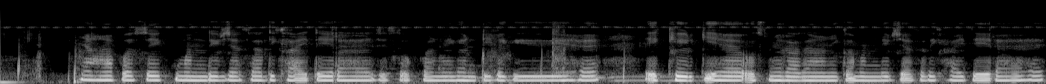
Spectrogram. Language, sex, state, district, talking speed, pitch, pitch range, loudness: Hindi, female, Bihar, Kishanganj, 160 wpm, 185 Hz, 180-190 Hz, -16 LUFS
